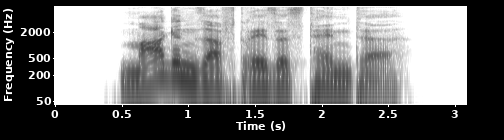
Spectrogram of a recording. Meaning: inflection of magensaftresistent: 1. strong/mixed nominative/accusative feminine singular 2. strong nominative/accusative plural 3. weak nominative all-gender singular
- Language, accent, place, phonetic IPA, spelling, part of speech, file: German, Germany, Berlin, [ˈmaːɡn̩zaftʁezɪsˌtɛntə], magensaftresistente, adjective, De-magensaftresistente.ogg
